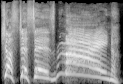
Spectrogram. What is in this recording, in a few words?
Female Night Elf Attack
